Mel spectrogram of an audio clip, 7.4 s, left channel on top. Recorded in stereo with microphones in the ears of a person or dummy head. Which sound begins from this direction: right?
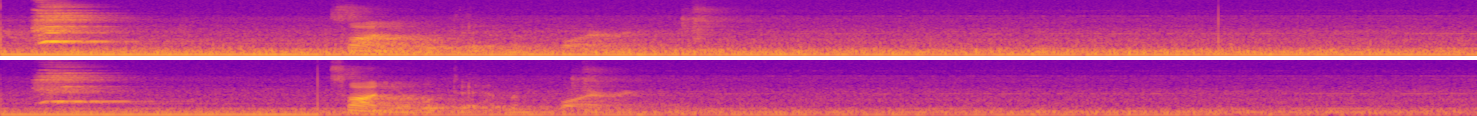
A man speaking, at 1.6 s.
